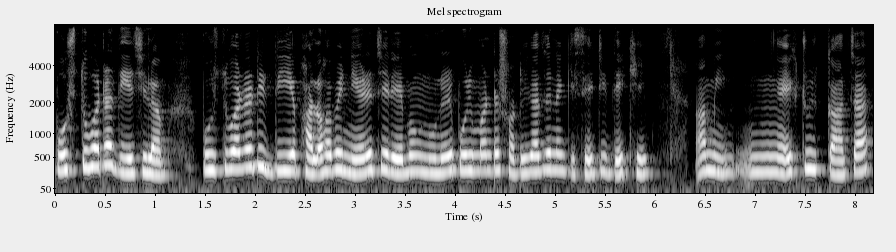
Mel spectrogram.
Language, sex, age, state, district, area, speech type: Bengali, female, 18-30, West Bengal, Bankura, urban, spontaneous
